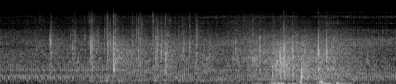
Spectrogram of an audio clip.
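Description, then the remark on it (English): The top half of a vigorous young tree is cut off and falls, taking about 90 seconds and leaving a 40-foot limbless trunk: sharp, scattered wood cracks and splintering pops build into a louder, rumbling crash of breaking timber near the end, with no one speaking. “It takes just 90 seconds for the top half of the tree to come crashing down.”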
